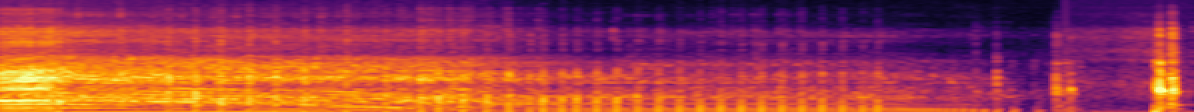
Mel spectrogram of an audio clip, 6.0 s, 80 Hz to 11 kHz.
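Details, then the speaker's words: MBK 51 Magnum, stock engine, Dellorto PHBG 15 carburettor on its previous jetting: a blip, then uneven, lazy burbling and popping as revs fall. Mixture is too rich, especially at low revs; the W9 needle is to be changed to a W7. "pas assez réactifs ça pétarade de trop ça commence est trop riche"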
